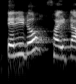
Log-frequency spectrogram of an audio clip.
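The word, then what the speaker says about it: Pteridophyta: ஸோ be silent, இதை நம்ம எப்படி ப்ரொனவுன்ஸ் பண்ணுவோம்? டெரிடோஃபைட்டா அப்படின்னு ப்ரெசென்ட் பண்ணுவோம்.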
